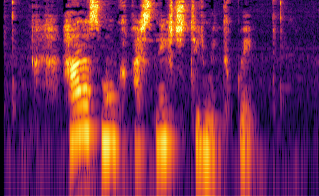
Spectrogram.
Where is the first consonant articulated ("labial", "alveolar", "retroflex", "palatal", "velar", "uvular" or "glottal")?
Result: uvular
